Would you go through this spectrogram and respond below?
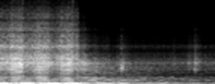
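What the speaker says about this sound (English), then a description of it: "if I do a sort of fairly normal pop chord progression" Electric guitar on an all-plastic body strumming a pop chord progression through distortion and chorus effects, loud and saturated, the chord ringing and changing midway before fading slightly, with no talk.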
